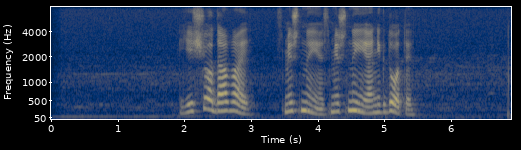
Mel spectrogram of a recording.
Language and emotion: Russian, neutral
